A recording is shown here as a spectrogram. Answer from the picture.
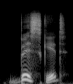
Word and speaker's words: biscuit: We also have island with a silent S, biscuit with a silent U, receipt with a silent P, and muscle with a silent C.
